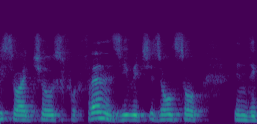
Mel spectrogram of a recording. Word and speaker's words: frenesy: I mean, I needed something which kind of rhymes with entropy more or less, which has like to do with frequency, and sounds a bit like energy and entropy. So I chose for frenesy, which is also in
